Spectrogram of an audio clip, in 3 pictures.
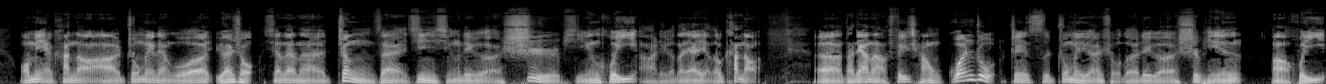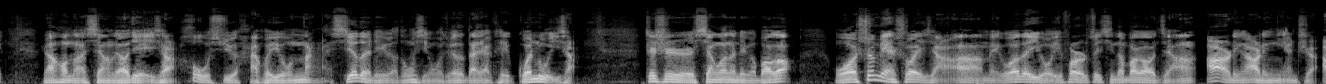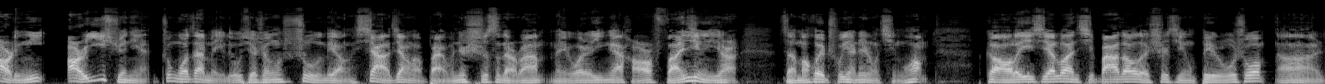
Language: Chinese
